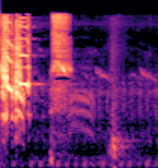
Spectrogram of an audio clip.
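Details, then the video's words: Female grey francolin (desi teetar) calling: two loud, harsh, squawking bursts in quick succession, then a fainter, lower, drawn-out harmonic note and a short low croak, with a faint steady low hum underneath. "Desi Teetar madi ki awaz"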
